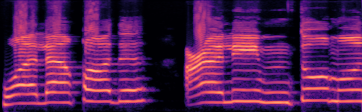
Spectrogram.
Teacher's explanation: دال حروف قلقلہ ہے اور یہاں ساکن بھی ہو رہا ہے، اسی لیے دال پر قلقلہ کیا جائے گا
